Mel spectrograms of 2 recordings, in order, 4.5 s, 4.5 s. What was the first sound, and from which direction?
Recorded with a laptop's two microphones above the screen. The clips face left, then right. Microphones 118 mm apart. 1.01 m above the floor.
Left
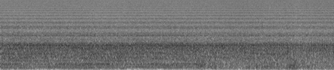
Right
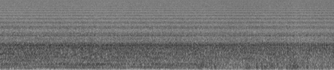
Only background noise.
